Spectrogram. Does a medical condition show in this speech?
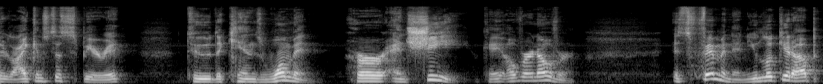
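No.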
